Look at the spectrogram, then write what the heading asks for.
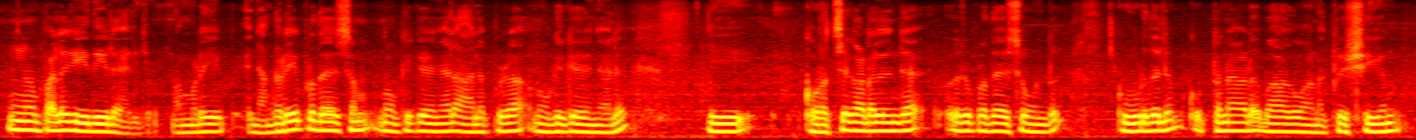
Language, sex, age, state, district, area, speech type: Malayalam, male, 30-45, Kerala, Alappuzha, rural, spontaneous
